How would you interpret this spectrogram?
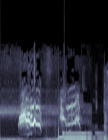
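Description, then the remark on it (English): Two raspy, screechy calls from a baby great horned owl, one after another with a short pause between, loud over a low rumbling background. “And the great horned owl is one of those. Wow. That is very early. So little baby owl.”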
